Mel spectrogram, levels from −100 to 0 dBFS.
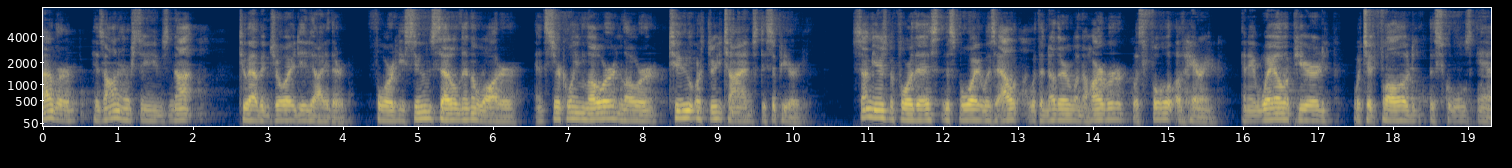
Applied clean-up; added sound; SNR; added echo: neural mask model DeepFilterNet 3.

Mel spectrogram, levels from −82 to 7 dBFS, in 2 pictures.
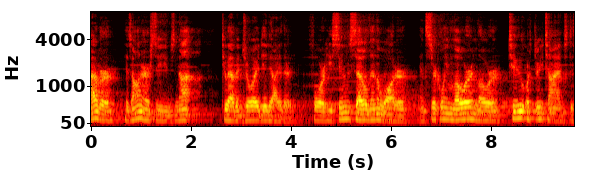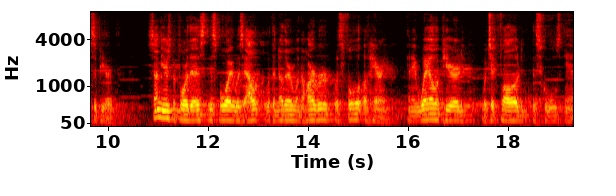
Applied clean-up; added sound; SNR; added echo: neural separator model SepFormer DNS4.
